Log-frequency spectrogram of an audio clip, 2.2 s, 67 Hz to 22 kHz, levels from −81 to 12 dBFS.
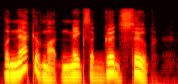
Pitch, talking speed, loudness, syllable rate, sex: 125 Hz, 215 wpm, -17 LUFS, 5.2 syllables/s, male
